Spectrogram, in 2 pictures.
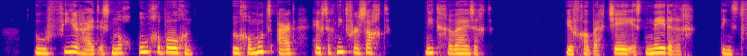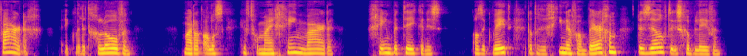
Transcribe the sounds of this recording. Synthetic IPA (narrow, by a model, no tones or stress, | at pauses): ywv̥iːɹɦɛjtɪsnɔχɔnχəbowχən | ywχəmutsaːɹthejftsɪχnitfəɹzɑχt | nitχəʋɛjzəχt | jɵfrɑwbɛɹtjejɪ̰snejdərəχ | d̥instfaːɹdəχ | ʔɪ̰kʋɪ̰lˠɦətχəlowvən | maːɹdɑtɑ̰ləs | hejftfʊːɹmɛjχejnʋaːɹdə | χejnbətejkənɪs | ʔɑlˠsɪkʋejtd̥ɑt̚dəreχinavɑnbɛɹχəmd̥əzɛlˠvdəɪsχəblejvən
